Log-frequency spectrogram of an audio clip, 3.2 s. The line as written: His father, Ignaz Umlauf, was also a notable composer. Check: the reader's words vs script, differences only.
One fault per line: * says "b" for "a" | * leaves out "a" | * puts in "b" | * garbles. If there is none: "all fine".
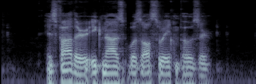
* leaves out "Umlauf"
* leaves out "notable"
